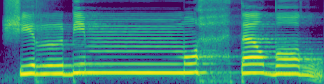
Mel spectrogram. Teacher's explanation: Berikutnya ada idgham bi gunnah karena ada tanwin kasrah menghadapi mim. Cara bacanya tanwin dimasukkan ke mim disertai dengung.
